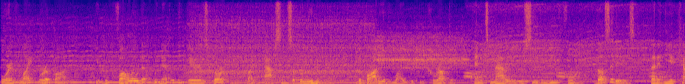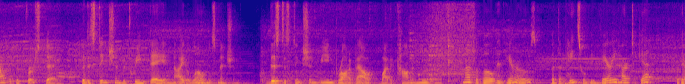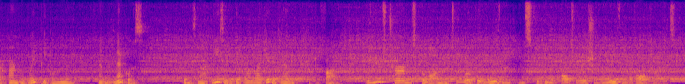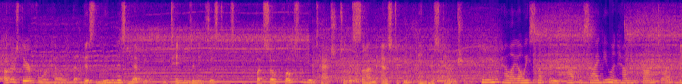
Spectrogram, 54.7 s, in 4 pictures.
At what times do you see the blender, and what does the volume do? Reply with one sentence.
You can hear the blender from 0.0 to 54.7 s, getting quieter then louder.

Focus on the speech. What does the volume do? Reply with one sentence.
The volume of the speech stays about the same.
